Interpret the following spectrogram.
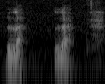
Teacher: For the clear L sound, we said that your tongue and tongue tip basically need to be straight against the alveolar ridge. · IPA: /l/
